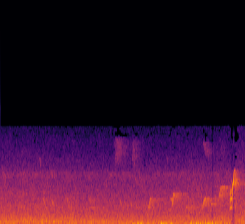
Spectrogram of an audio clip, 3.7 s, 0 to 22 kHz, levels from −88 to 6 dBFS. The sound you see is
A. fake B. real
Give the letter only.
B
